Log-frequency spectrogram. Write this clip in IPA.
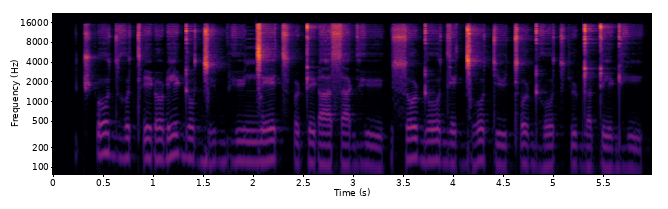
t͡ʃʼ o dʱ ʊ tʼ i ɽ o ɽ i ɖ o ɡ͡ǀ y bʱ y ŋ͡ǀ e t͡sʼ ʊ ʈ i ɽ a s a ɡʱ y | s o ɖ o d e ɡ͡ǀ o t y tʼ o ɖʱ o t͡sʼ y ɖ a ʈ i ɖʱ i

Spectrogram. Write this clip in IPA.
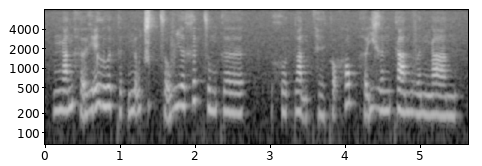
ŋ a˨˦ n h ə̰ː˧˨ ɣ ḛ˧˥ l u˧ ə̯ k ə˨˩ t̚ ŋ ə̰˧˥ w t͡ɕ ə˦˥ t̚ s o̰˧˨ v i˧ ə̯ x ə˦˥ t̚ s u˧ m k əː˧ | x o˨˩ t̚ v a̰˧˨ n t̪ʰ ɛ̤˨˩ k ɔ̰˧˨ h ɔ˦˥ p̚ h ə̰˧˥ j ɣ ə˧ n k a˧ n v ə˧ n ŋ a˧ n

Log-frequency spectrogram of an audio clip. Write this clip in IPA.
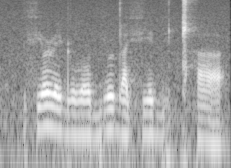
fʲ o ɭ i ɖ u l o bʲ u ɖ a fʲ e bʲ ʌ ǁʰ a

